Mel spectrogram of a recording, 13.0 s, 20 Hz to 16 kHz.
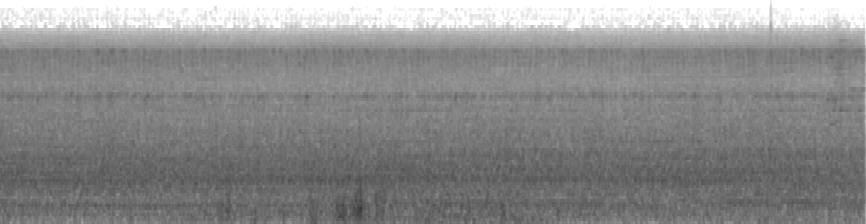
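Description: Western Star 4900SA dump truck's diesel engine idling steadily, with a brief thump about five seconds in.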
